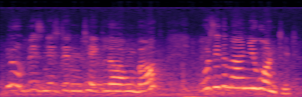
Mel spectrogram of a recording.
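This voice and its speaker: An actress playing a brisk, polite young woman in a radio drama. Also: sits high, lively intonation. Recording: distant voice with loud hiss.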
